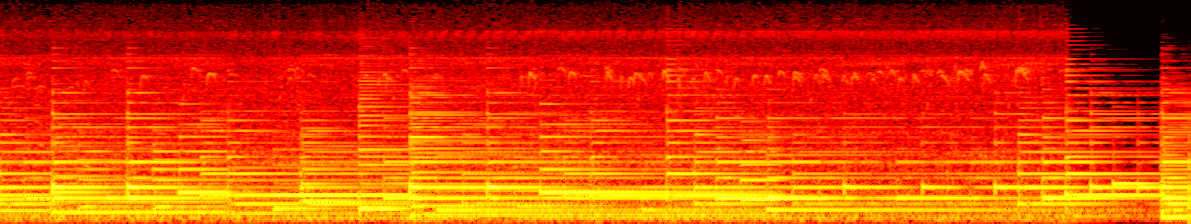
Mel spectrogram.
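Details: Only soft instrumental music with sustained, layered tones plays throughout; no animal calls stand out.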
